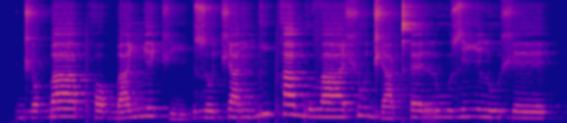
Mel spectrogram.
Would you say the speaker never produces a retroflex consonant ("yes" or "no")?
yes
